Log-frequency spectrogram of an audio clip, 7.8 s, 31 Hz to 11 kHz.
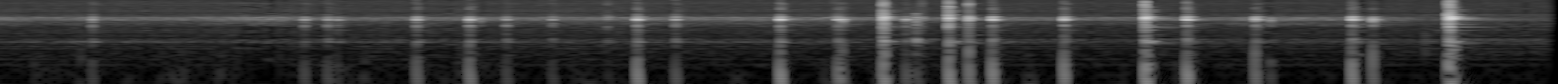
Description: My SUBARU XV 2013 makes “clicking noise” on both sides of front wheels when turning. It does not sound much when rolling straight.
